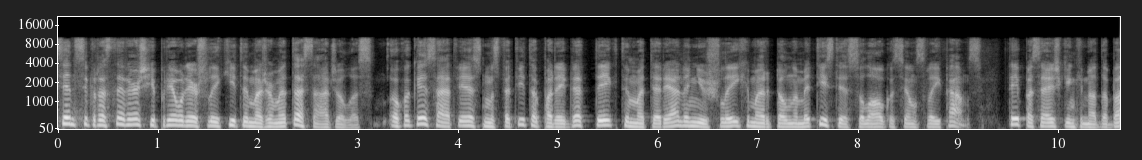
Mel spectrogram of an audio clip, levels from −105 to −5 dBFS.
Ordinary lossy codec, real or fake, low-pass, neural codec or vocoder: AAC, 64 kbps; fake; 9.9 kHz; codec, 24 kHz, 0.9 kbps, WavTokenizer, medium speech release version 2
